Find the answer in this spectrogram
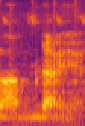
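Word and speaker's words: lambda: banyaknya gelombang lamda itu adalah panjang gelombang ini dibacanya lamdaya seperti ini landak lamda nulisnya Ella mbda lamda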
